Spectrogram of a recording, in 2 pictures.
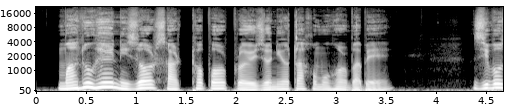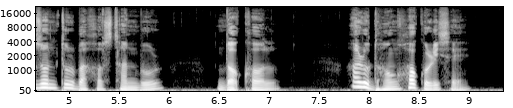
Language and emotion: Assamese, sad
